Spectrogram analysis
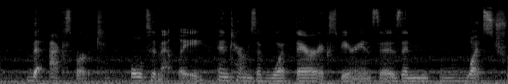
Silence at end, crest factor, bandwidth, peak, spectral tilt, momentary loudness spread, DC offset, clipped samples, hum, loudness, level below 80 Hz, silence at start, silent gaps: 0 s; 18 dB; 16 kHz; -18 dBFS; -4.5 dB/octave; 7 LU; under 0.1%; under 0.1%; none; -37 LUFS; -46 dBFS; 0 s; none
